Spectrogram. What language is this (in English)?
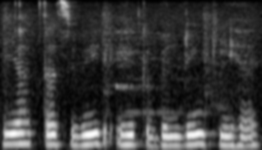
Hindi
